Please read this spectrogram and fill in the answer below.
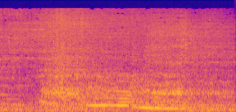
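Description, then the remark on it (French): A lioness lets out one deep, drawn-out roar, loud, its pitch sliding downward over about a second and a half against a steady rushing background noise. “La lionne gonfla le poitrail et ouvrit la gueule,”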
